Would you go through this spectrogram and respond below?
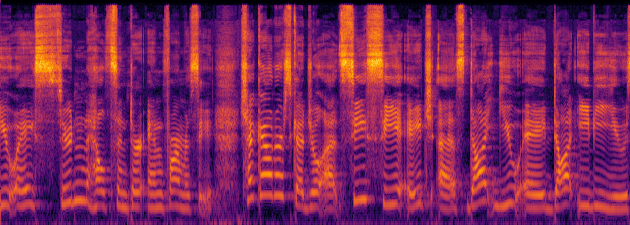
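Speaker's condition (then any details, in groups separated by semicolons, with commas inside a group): No condition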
